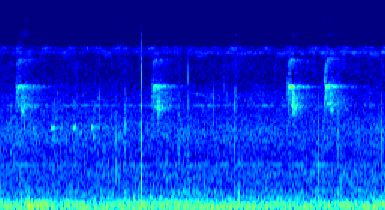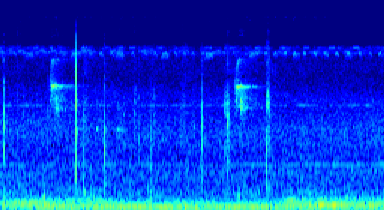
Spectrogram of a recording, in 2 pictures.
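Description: Small birds chirping: short high chirps every couple of seconds, some in quick pairs, over a steady low outdoor rumble.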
